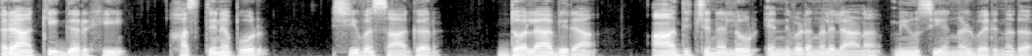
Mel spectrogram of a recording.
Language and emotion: Malayalam, neutral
